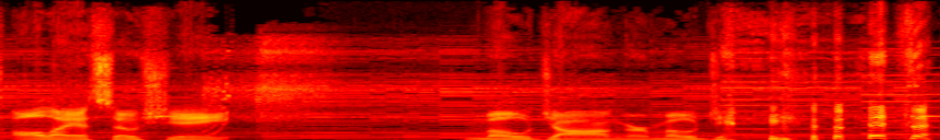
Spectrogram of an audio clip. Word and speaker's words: Mojang: We should all play Mojang.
